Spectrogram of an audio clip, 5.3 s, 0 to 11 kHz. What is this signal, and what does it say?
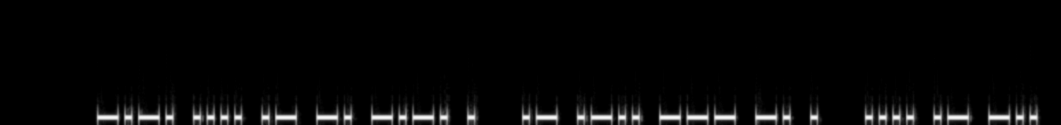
Morse code, heard as a keyed tone, about 34 wpm, 700 Hz. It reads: CHANCE ALONE HAD
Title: Sentences from Top 1000 Words 35wpm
